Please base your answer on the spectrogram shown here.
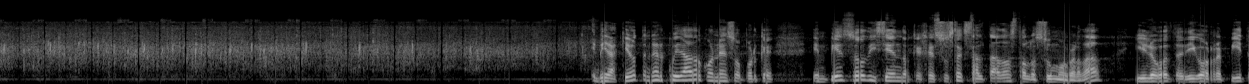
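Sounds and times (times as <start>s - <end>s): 
congregation applauding: 0.0s - 7.7s
speech: 5.9s - 12.4s.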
